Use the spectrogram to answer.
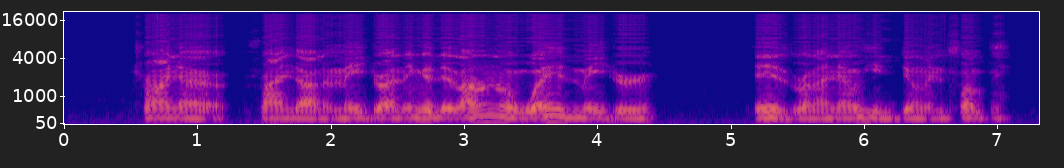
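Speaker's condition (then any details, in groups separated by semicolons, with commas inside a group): Cerebral palsy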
